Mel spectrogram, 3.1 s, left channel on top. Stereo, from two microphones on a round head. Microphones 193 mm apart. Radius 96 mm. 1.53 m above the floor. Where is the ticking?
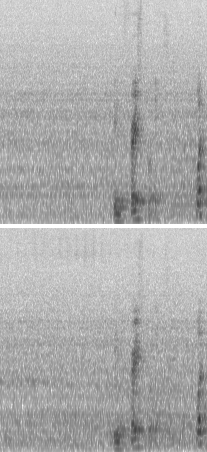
No ticking in this recording.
